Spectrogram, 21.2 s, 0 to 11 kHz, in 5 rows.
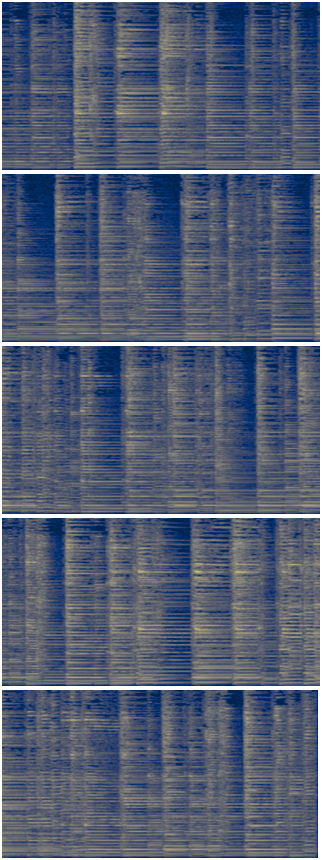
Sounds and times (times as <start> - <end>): Acoustic guitar: 0.0 - 21.1
Strum: 0.0 - 21.1.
